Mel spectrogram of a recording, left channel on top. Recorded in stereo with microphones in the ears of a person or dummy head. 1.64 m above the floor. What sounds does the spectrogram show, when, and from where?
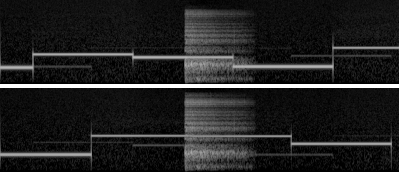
1.9 s frying: 15° right (ahead or behind)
